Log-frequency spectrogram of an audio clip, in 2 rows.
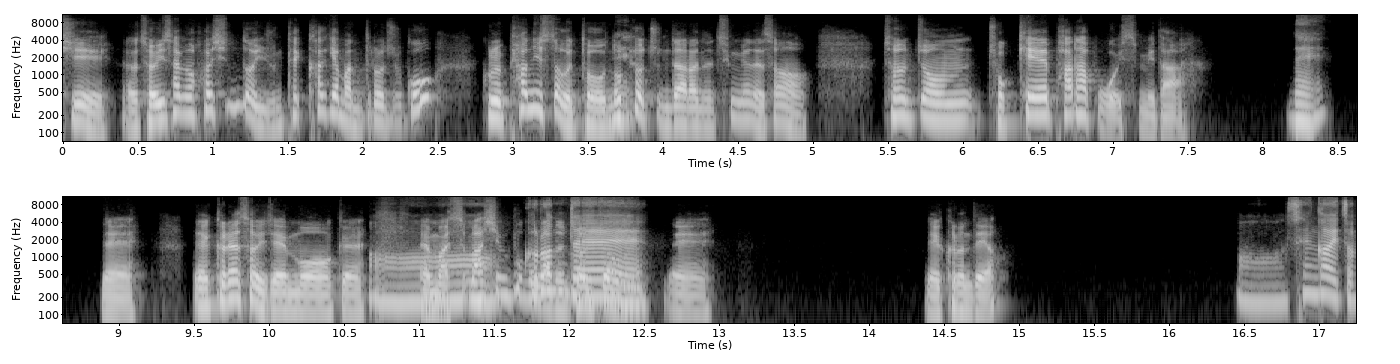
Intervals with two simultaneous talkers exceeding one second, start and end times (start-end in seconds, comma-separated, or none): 10.6-12.5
